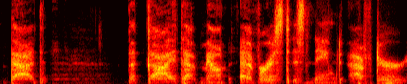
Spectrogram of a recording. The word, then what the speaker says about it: Everest: I still can't get over last year finding out that the guy that Mount Everest is named after, his name was pronounced Eve Rest.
